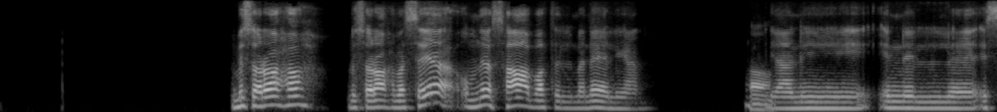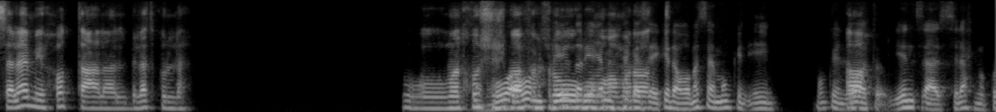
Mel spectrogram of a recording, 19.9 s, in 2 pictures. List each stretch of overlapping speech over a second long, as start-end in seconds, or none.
14.7-16.6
